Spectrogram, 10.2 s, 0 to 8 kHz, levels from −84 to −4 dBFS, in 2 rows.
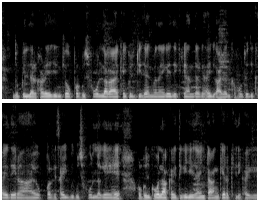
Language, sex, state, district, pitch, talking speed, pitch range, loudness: Hindi, male, Chhattisgarh, Bastar, 115 Hz, 260 wpm, 110-120 Hz, -30 LUFS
